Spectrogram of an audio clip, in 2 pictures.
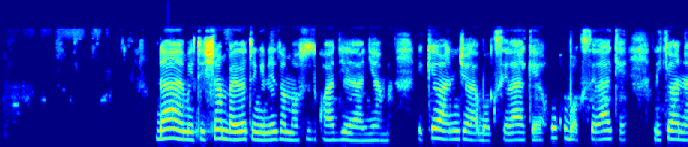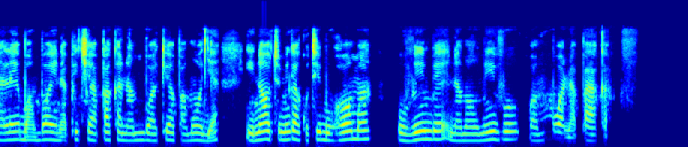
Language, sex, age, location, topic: Swahili, female, 18-24, Dar es Salaam, agriculture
